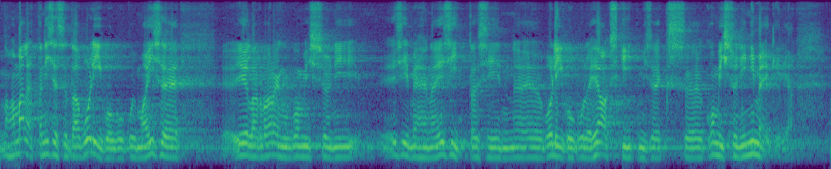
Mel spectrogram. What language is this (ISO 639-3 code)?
est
